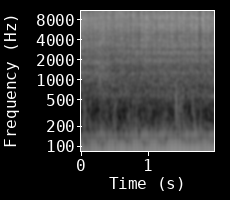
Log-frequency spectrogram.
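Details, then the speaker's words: 1971 Mercedes-Benz 280SL, pre-purchase inspection, recorded at the exhaust tailpipe outside: deep, even idle with steady low rumble, no missed beats or pops, no visible smoke; healthy idle, no misfire. "Don't hear any misfiring coming from the exhaust."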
